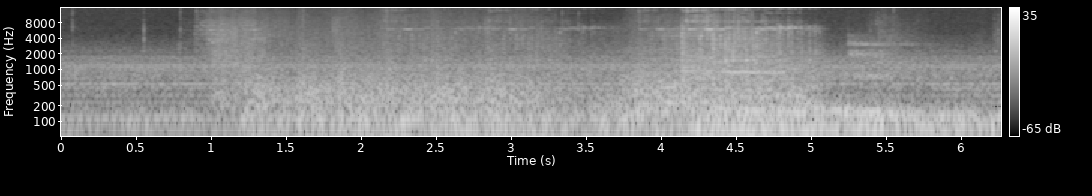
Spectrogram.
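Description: Magic spells whoosh and crackle in bursts.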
